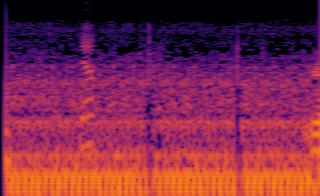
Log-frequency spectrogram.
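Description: An engine idling steadily nearby, a low, even pulsing hum.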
